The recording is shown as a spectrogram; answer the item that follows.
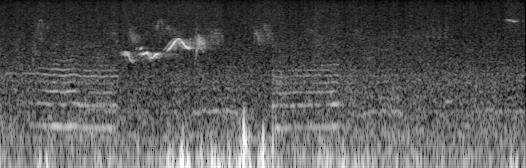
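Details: In an English wildflower garden, a bee's low, droning buzz swells as it passes close twice, with a blackbird's brief fluting whistle in between and soft outdoor background.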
